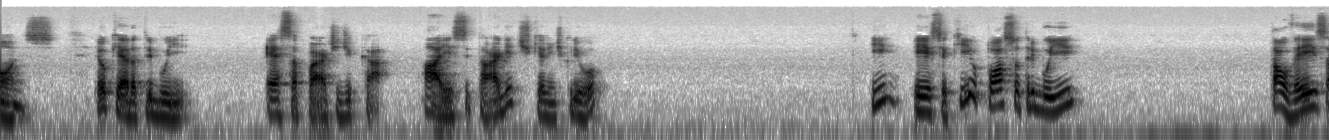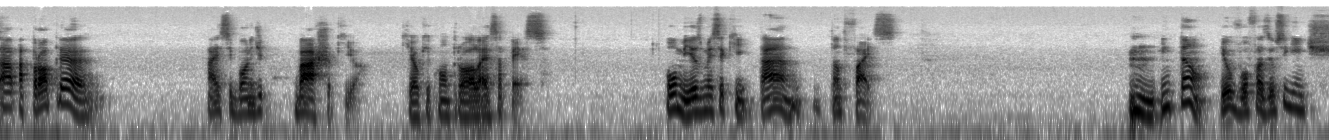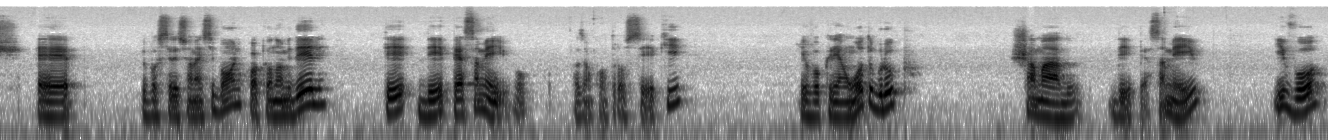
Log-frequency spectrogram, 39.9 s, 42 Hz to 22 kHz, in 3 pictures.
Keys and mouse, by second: 10.1 ctrl+middle click, 11.0 ctrl+middle click, 15.3 shift+middle click, 21.1 shift+middle click, 21.5 shift+middle click, 21.8 ctrl+middle click, 23.5 shift+middle click, 24.4 ctrl+middle click, 25.0 shift+middle click, 27.1 Tab, 27.7 click, 29.4 F2, 34.0 click, 35.5 click, 36.7 click, 36.8 click.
